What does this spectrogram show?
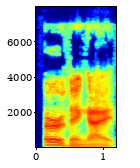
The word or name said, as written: irvingite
